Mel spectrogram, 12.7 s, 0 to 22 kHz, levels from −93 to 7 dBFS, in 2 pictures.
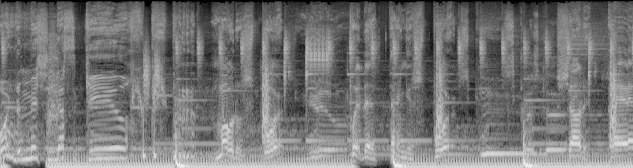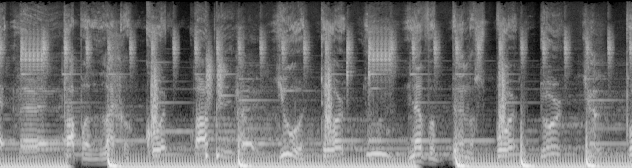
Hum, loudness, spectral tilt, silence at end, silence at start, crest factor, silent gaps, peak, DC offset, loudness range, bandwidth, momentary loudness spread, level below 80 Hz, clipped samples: none; -11 LUFS; -4.5 dB/octave; 0 s; 0 s; 10 dB; none; 0 dBFS; under 0.1%; 1 LU; over 20 kHz; 3 LU; -12 dBFS; under 0.1%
